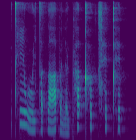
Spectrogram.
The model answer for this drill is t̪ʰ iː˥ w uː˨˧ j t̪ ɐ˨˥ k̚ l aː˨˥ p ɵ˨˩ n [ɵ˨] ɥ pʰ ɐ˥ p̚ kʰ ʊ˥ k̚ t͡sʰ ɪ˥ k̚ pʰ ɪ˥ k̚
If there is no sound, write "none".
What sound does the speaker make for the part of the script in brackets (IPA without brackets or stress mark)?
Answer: ɵ˨˩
